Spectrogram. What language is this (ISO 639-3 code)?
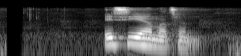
nep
